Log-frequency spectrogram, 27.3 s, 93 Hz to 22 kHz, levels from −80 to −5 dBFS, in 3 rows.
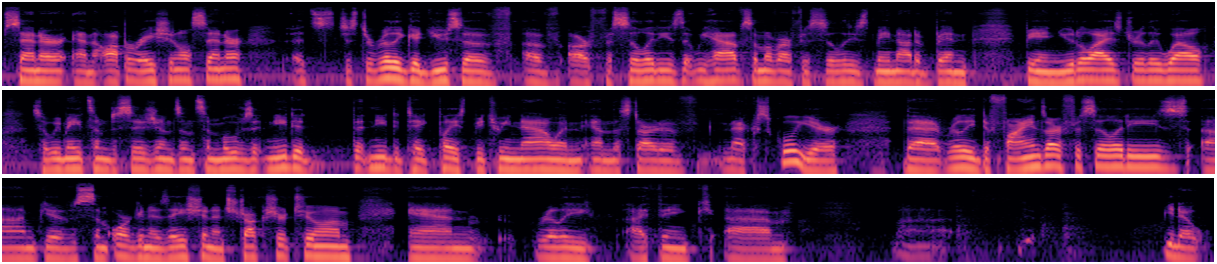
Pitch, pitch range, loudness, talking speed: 125 Hz, 120-135 Hz, -28 LUFS, 165 wpm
